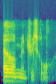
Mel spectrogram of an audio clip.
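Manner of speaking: usual speaking voice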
